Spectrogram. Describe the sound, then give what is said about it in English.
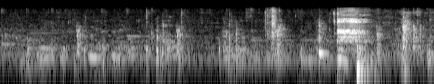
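Someone sips water from a glass, with soft mouth and swallowing noises followed by a brief, louder clink and slurp near the end. “So I'm gonna have a sip of water and I'm gonna go for it.”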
